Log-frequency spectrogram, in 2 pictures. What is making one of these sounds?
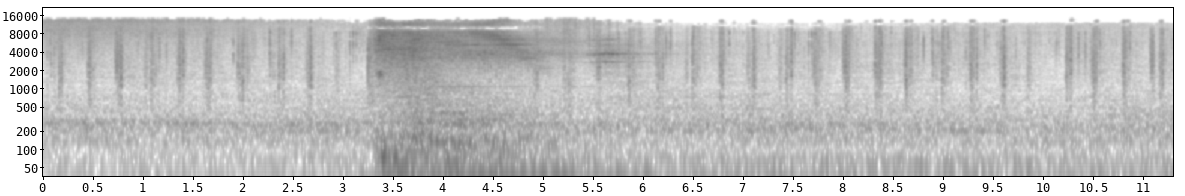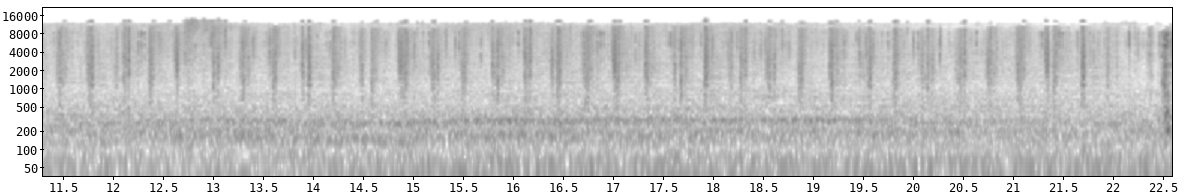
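A torch flame crackles and flutters.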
